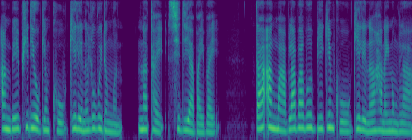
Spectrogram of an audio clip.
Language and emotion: Bodo, sad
